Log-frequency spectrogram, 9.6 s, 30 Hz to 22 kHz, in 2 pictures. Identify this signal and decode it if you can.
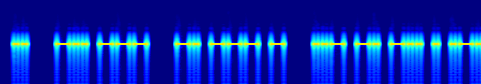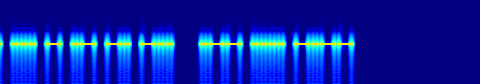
Morse code, heard as a keyed tone, about 28 wpm, 700 Hz. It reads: I DO NOT UNDERSTAND WHY
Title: Sets of 5 Words Encore 28wpm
